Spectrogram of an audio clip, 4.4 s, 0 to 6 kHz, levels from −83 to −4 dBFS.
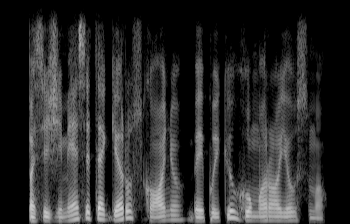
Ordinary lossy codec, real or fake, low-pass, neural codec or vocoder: Opus, 24 kbps; real; 5.4 kHz; none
